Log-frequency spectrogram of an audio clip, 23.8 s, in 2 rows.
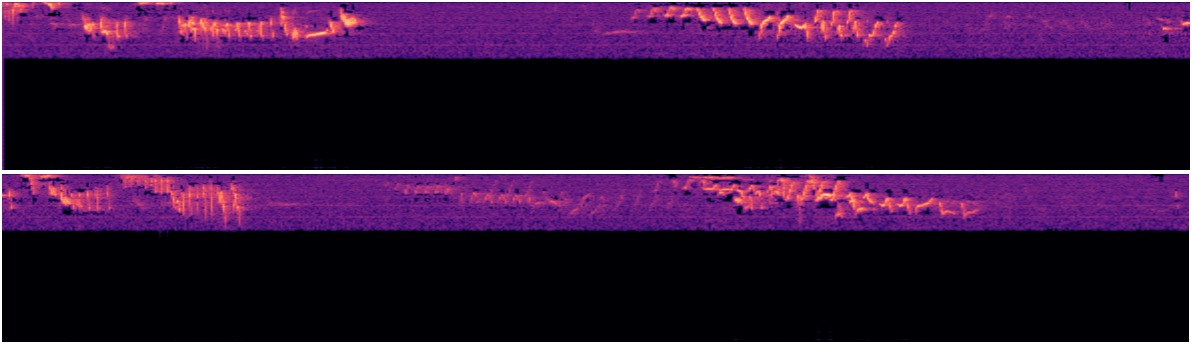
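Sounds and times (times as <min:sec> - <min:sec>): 
European robin song: 0:00.0 - 0:03.6, 0:05.8 - 0:09.0, 0:10.8 - 0:14.8, 0:15.8 - 0:21.7, 0:23.4 - 0:23.7.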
